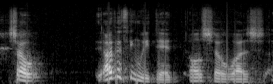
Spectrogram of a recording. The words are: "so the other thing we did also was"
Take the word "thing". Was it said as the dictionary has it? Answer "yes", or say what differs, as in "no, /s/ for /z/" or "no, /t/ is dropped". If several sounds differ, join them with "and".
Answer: yes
